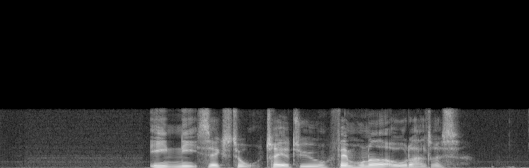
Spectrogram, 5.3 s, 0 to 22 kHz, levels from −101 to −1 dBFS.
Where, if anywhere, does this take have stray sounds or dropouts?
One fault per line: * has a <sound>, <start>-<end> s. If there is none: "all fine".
all fine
